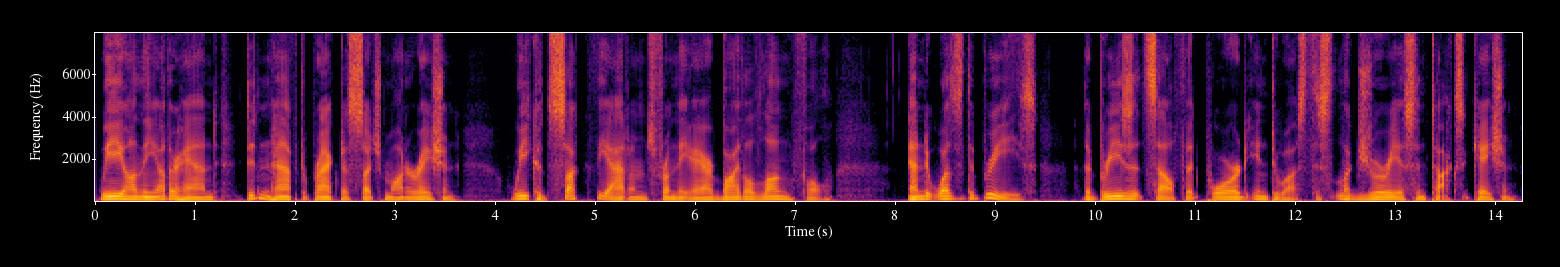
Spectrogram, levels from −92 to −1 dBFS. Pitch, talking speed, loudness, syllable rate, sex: 105 Hz, 155 wpm, -22 LUFS, 4.7 syllables/s, male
